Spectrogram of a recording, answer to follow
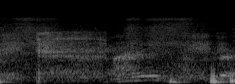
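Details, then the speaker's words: Bullmastiff recovering after a bout of reverse sneezing: harsh snorting inward breaths, worrying to hear but harmless, settling with reassurance. "This is reverse sneezing that I was talking about."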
